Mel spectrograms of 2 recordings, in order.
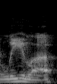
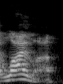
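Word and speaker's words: Lylla: I like the otter Leela who uh we were no yeah yeah Lila yeah I mispronounced her name yeah there we go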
